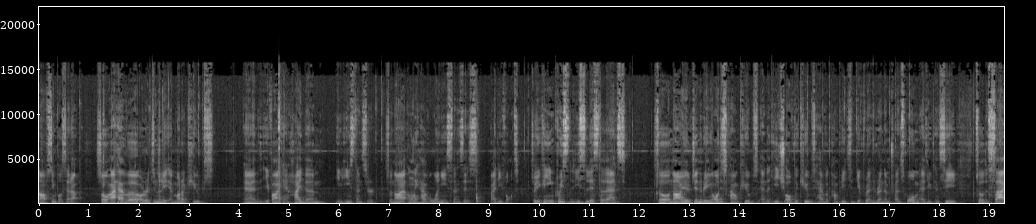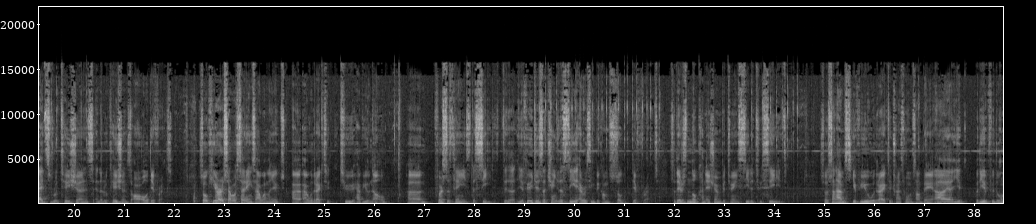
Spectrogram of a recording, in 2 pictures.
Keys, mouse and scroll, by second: 0.0-2.2 middle drag, 2.2 click, 3.0 click, 4.7-6.8 drag, 7.1-9.7 middle drag, 9.7-11.7 drag, 11.7-14.6 ctrl+middle drag, 14.6 click, 15.2 click, 15.6 click, 16.0 click, 16.5 click, 16.9 click, 17.3 click, 17.7-19.0 middle drag, 19.0 click, 19.5 click, 20.1 click, 20.8-23.9 middle drag, 28.8-35.4 drag, 35.4-36.8 middle drag, 36.8 click.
